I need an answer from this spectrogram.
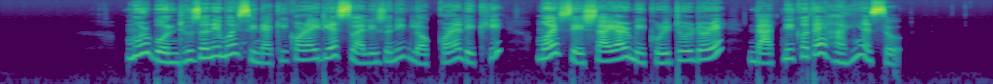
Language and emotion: Assamese, happy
